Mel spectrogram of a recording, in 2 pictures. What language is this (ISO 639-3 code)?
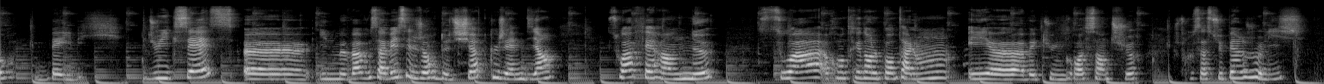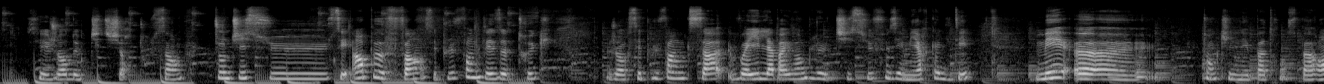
fra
